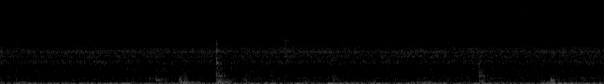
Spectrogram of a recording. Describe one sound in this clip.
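Vegetable slices sizzle softly on a hot grill pan.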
